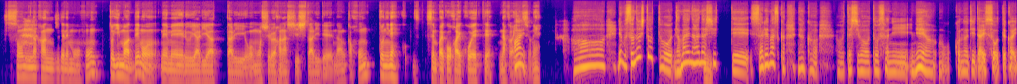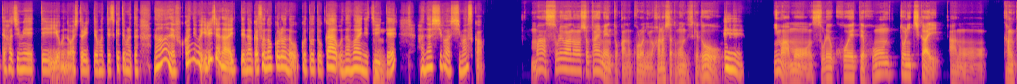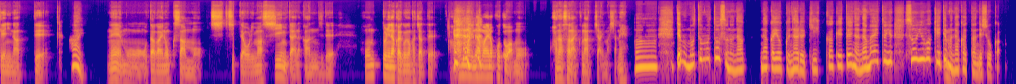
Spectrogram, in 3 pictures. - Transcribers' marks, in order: laugh; other noise; other background noise
- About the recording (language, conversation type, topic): Japanese, podcast, 名前や苗字にまつわる話を教えてくれますか？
